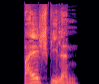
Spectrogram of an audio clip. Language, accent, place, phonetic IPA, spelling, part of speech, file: German, Germany, Berlin, [ˈbalˌʃpiːlən], Ballspielen, noun, De-Ballspielen.ogg
- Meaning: dative plural of Ballspiel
